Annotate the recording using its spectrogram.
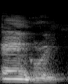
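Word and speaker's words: angry: puede utilizar henry henry primero que todo vamos a confundir si lo pronunciamos como con especie de h que en inglés es la jota entonces lo podríamos confundir con hambriento hambriento sería hungry henry mientras que aquí vamos a decir en gris como si hubiera una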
